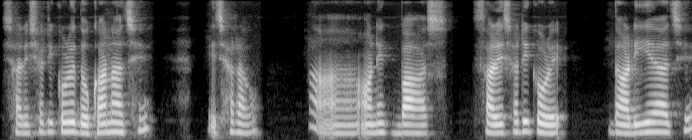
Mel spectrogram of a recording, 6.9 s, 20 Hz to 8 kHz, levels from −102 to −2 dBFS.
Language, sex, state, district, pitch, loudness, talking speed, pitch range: Bengali, female, West Bengal, Purulia, 190 Hz, -19 LUFS, 120 wpm, 180-205 Hz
